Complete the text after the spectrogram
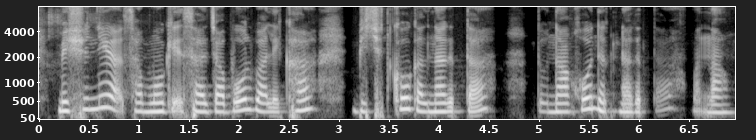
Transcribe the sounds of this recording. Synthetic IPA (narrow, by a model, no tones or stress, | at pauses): miʃinia̰ʔsɐmoɡɛ̰ʔsad͡ʒabolbalɛkʰabit͡ʃʰi̥t̪kʰoɡɐlnaɡət̪a | d̪̥ɔnakʰonəknaɡət̪amɐ̰ʔna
